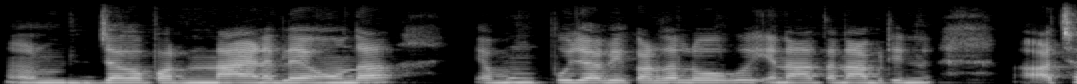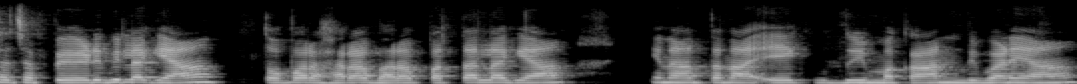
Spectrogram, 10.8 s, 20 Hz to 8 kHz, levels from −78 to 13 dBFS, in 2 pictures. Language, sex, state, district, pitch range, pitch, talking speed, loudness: Garhwali, female, Uttarakhand, Uttarkashi, 200-215 Hz, 210 Hz, 155 wpm, -16 LUFS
